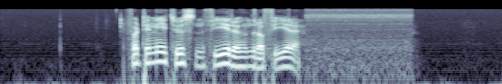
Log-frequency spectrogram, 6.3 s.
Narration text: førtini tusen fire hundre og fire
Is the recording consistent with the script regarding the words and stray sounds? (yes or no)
yes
